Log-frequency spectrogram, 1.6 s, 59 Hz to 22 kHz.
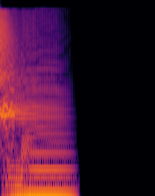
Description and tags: Hardstyle Kick 5
A Hardstyle Kick made of.... i.d.k. anymore possible 10 different Kicks and uncountable layers of distortion :D
Bass, Distortion, Drum, Hard, Hardcore, Hardstyle, Kick, Kickbass, Layer, Layered, Raw, Rawstyle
